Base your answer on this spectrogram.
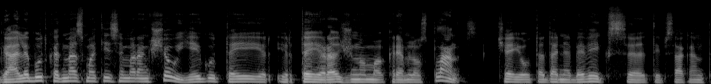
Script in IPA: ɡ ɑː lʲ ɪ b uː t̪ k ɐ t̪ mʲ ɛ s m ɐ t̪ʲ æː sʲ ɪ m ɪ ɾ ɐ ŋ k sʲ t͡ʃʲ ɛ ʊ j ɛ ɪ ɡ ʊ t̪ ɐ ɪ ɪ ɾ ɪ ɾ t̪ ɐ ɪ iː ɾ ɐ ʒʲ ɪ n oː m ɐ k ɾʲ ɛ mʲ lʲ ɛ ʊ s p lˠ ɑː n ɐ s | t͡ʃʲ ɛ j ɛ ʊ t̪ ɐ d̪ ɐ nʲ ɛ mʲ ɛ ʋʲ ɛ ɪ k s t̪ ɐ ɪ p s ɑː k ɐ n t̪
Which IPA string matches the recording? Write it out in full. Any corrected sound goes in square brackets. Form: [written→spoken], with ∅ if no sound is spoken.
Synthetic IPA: ɡ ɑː lʲ ɪ b uː t̪ k ɐ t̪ mʲ ɛ s m ɐ t̪ʲ [æː→iː] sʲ ɪ m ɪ ɾ ɐ ŋ k sʲ t͡ʃʲ ɛ ʊ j ɛ ɪ ɡ ʊ t̪ ɐ ɪ ɪ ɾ ɪ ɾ t̪ ɐ ɪ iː ɾ ɐ ʒʲ ɪ n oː m ɐ k ɾʲ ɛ mʲ lʲ ɛ ʊ s p lˠ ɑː n ɐ s | t͡ʃʲ ɛ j ɛ ʊ t̪ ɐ d̪ ɐ nʲ ɛ [mʲ→bʲ] ɛ ʋʲ ɛ ɪ k s t̪ ɐ ɪ p s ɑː k ɐ n t̪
